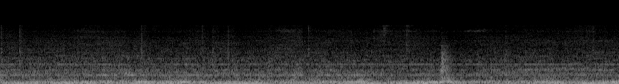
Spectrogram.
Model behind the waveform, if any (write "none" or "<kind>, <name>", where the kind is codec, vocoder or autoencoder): codec, DAC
